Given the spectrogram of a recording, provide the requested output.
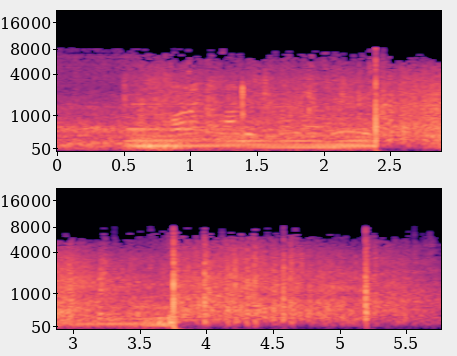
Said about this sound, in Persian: تبادل آتش میان نیروهای عراقی و شبه نظامیان گروه حکومت اسلامی موسوم به داعش که در یکی از خانه‌ها در غرب موصل پنهان شده اند. تبادل آتش در داخل خانه.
